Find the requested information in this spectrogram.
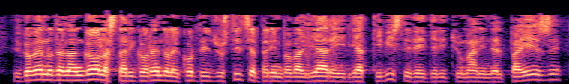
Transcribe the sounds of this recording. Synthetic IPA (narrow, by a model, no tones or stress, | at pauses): ilɡovɛrnod̪elːaŋɡɔːlast̪arikorːɛnd̪olekort̪id̪id͡ʒust̪it̪sːjapeɾimbavaʎːaːɾeʎiat̪ːivist̪id̪ejd̪iɾit̪ːiumaːninelpaeːze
